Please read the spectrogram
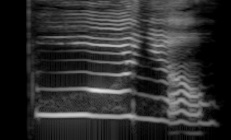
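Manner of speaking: very high, loud, drawn-out squeak; писк. A narrator's reading. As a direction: squeak it like a tiny creature. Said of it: "пропищал Листик-Ластик". (тоненько пропищать)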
